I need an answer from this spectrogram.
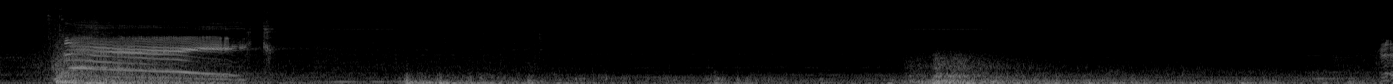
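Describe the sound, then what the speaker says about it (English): Thunder and rain in Metal Gear Solid Delta: a loud rumbling crack at the start, then steady rain with a second rolling thunder swell midway, no talk. "Who's afraid of a little thunder?"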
